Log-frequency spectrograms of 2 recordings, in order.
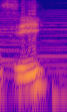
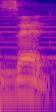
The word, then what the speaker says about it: Z: ever in my life literally as far as i'm aware america is the only one that pronounces it z other than you know a lot of people end up pronouncing it that way because of essentially hollywood but most places actually pronounce it zed interesting i wonder why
